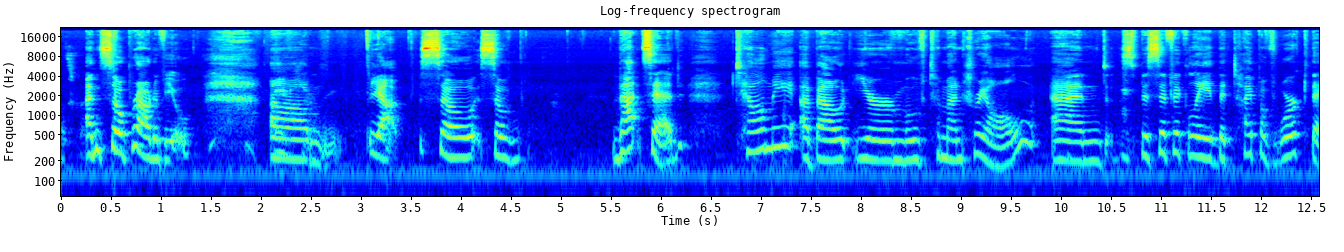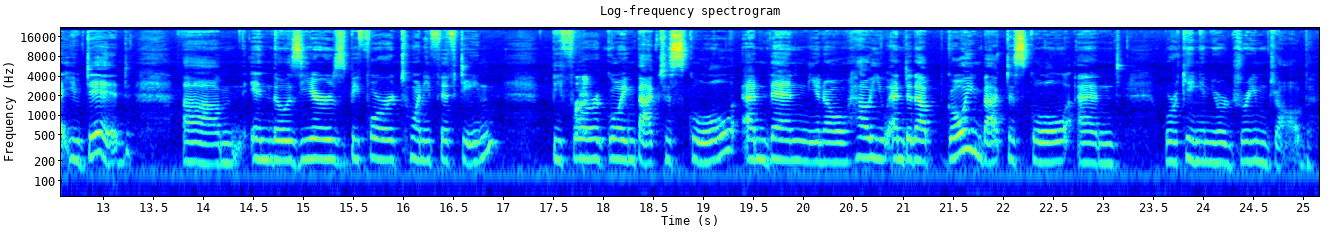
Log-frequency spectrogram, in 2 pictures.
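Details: Adult woman; normal speech.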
